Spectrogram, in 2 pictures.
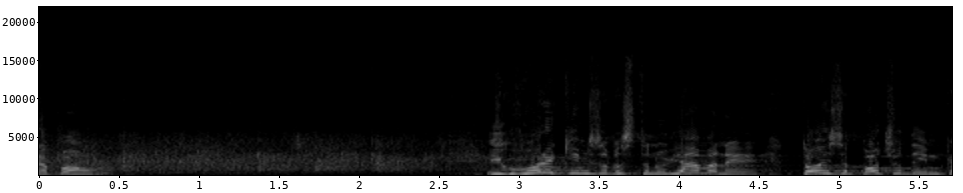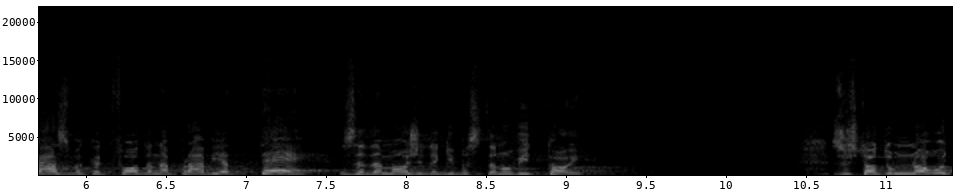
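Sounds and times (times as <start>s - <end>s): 
speech: 0.0s - 0.6s, 2.8s - 9.2s, 10.4s - 11.4s
audience applause: 0.0s - 2.8s.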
